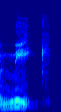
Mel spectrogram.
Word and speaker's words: Nike: My sister's name is spelled Nike. We call her Neek. So you got Nike, and Neek.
